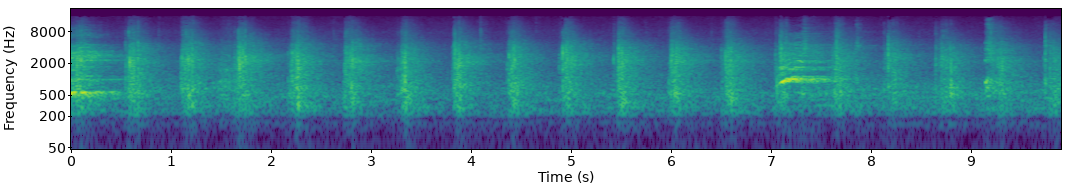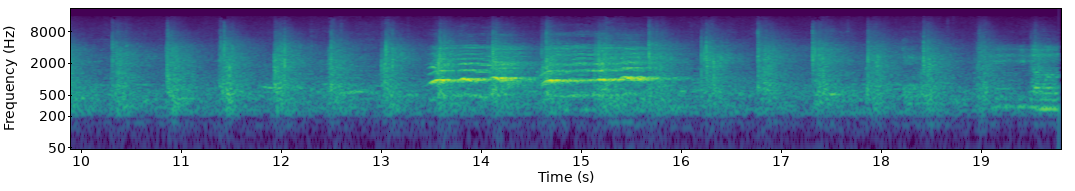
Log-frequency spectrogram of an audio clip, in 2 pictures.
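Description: Feet stamp on pavement in a steady marching rhythm.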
